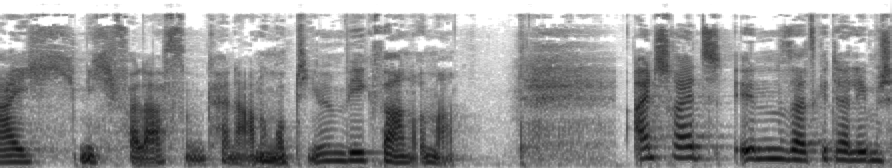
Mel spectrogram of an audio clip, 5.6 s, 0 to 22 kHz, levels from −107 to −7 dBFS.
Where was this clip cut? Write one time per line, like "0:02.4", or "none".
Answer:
0:02.6
0:03.8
